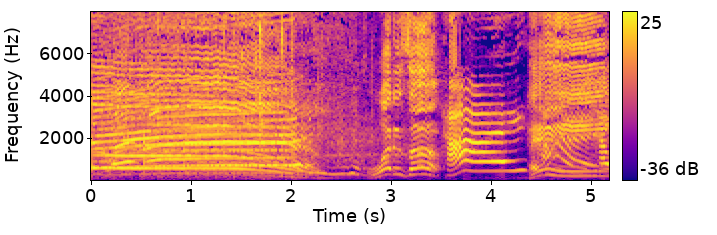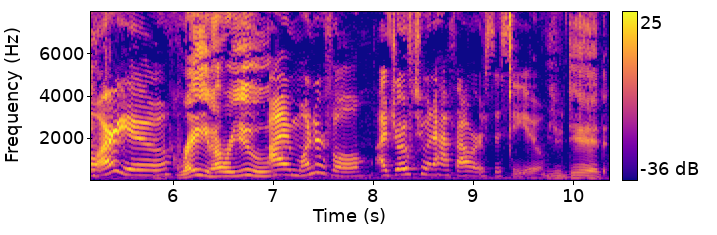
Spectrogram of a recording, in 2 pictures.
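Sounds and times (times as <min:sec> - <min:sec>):
studio audience cheering and whooping: 0:00.0 - 0:03.4
speech: 0:04.7 - 0:10.3.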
